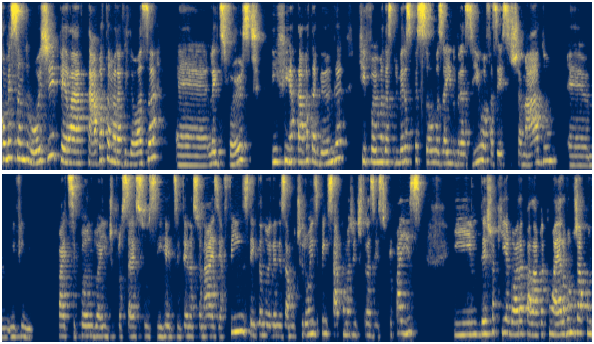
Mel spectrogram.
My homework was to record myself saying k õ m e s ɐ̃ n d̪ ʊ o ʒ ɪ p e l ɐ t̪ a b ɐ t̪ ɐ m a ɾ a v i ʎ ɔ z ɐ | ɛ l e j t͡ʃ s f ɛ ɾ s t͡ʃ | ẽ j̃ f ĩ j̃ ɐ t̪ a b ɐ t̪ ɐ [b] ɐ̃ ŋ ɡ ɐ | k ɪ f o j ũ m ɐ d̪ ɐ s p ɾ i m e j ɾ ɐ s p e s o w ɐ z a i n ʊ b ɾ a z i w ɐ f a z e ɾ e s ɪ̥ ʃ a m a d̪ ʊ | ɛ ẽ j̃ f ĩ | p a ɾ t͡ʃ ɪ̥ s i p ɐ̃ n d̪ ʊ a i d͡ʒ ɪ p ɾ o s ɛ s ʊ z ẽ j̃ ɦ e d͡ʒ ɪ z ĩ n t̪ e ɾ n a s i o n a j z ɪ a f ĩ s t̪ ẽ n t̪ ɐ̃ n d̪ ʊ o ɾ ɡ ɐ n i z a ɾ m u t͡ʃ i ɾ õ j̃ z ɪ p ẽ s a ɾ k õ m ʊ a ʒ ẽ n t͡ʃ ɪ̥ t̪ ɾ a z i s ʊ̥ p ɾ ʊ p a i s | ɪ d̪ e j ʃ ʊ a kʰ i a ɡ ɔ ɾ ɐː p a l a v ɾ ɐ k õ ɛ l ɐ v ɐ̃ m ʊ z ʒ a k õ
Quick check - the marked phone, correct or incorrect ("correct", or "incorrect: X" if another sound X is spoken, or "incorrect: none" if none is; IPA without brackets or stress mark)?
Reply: incorrect: ɡ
